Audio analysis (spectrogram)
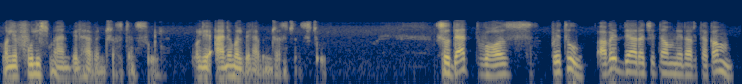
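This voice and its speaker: A man's voice: mid-range voice, a little fast, creaky, dry recording. A middle-aged man lecturing on scripture off the cuff as a religious teacher, emphatic, repeating phrases and posing rhetorical questions. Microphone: conference call. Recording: dull lo-fi conference-call audio.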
